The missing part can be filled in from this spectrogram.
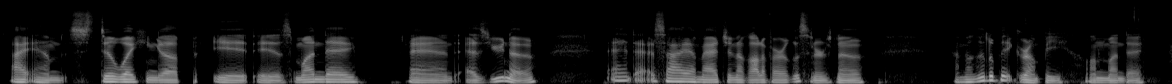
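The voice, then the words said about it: Sleepy-sounding voice. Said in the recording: “you sound sleepy.”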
